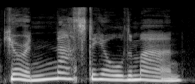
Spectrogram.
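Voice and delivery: very high, loud little fairy voice; piping bell-like scolding; tiny sing-song fairy. A narrator's reading. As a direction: fling it out as a tiny, indignant fairy. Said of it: "her tiny voice a shambles of sing-song bell ringing".

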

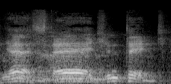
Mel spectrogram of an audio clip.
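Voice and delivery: "stage" loud, with a Lancashire vowel; Lancashire accent. Shown as a demonstration. Lecturer shows the audience how "stage" sounds, Lancashire accent. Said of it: "you think that's Lancashire".

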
